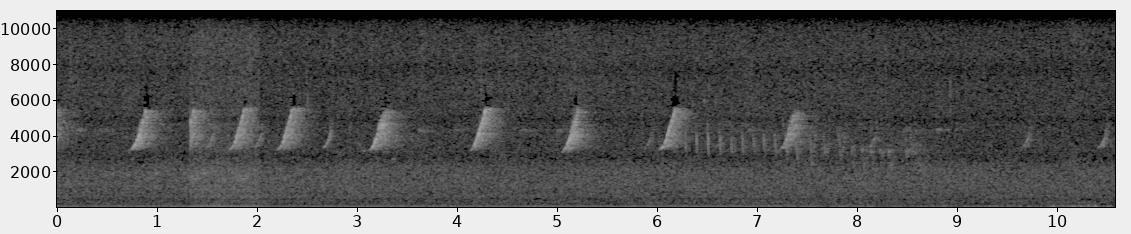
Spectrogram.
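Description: A small bird chirping: a string of short, high, rising notes, about one or two a second, thinning out after about seven seconds, over a steady low outdoor hum.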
